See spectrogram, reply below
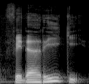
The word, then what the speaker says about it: Federighi: Der Nachname ist ja italienisch, also müsste er wie Lamborghini oder Spaghetti, oh, also wie Lamborghini oder Spaghetti ausgesprochen werden. So, also ohne Sch, sondern Federici.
